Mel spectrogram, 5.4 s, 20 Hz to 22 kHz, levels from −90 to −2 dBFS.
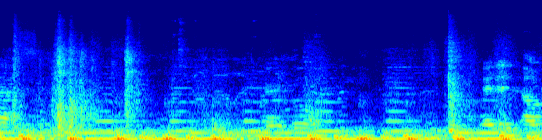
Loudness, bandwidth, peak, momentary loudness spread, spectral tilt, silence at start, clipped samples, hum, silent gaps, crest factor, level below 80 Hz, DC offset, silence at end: -35 LUFS; 7.8 kHz; -18 dBFS; 3 LU; -8 dB/octave; 0 s; under 0.1%; none; none; 14 dB; -34 dBFS; under 0.1%; 0 s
